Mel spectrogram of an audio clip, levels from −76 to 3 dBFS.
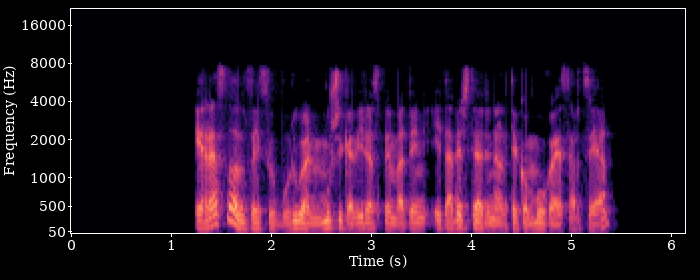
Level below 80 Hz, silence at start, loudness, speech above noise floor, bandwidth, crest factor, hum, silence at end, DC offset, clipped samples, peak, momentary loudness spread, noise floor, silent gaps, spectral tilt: -50 dBFS; 1.25 s; -20 LUFS; over 71 dB; 8 kHz; 20 dB; none; 0.75 s; under 0.1%; under 0.1%; -2 dBFS; 7 LU; under -90 dBFS; none; -5 dB/octave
